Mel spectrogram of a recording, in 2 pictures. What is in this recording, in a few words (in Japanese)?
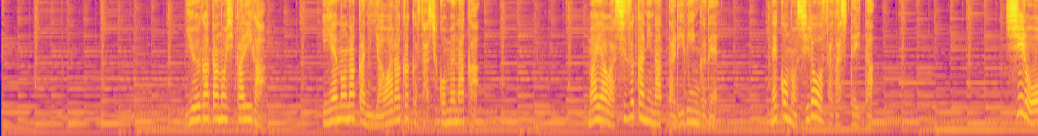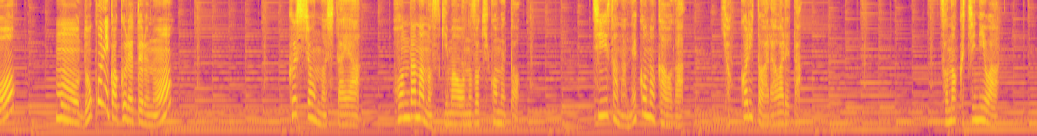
モノローグ やさしい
